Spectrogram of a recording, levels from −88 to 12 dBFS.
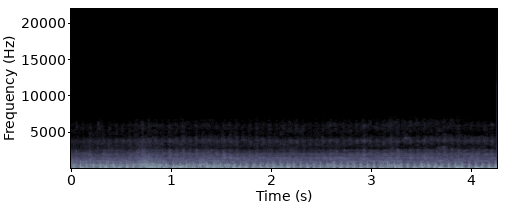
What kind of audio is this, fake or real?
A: fake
